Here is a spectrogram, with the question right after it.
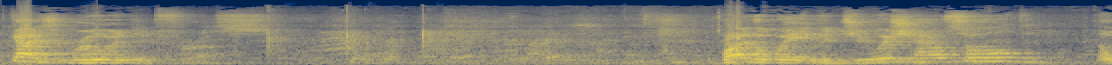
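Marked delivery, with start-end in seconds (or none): none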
